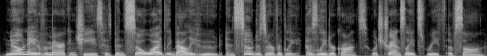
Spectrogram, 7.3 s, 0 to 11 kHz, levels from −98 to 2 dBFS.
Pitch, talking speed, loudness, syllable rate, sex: 210 Hz, 155 wpm, -17 LUFS, 5.2 syllables/s, female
